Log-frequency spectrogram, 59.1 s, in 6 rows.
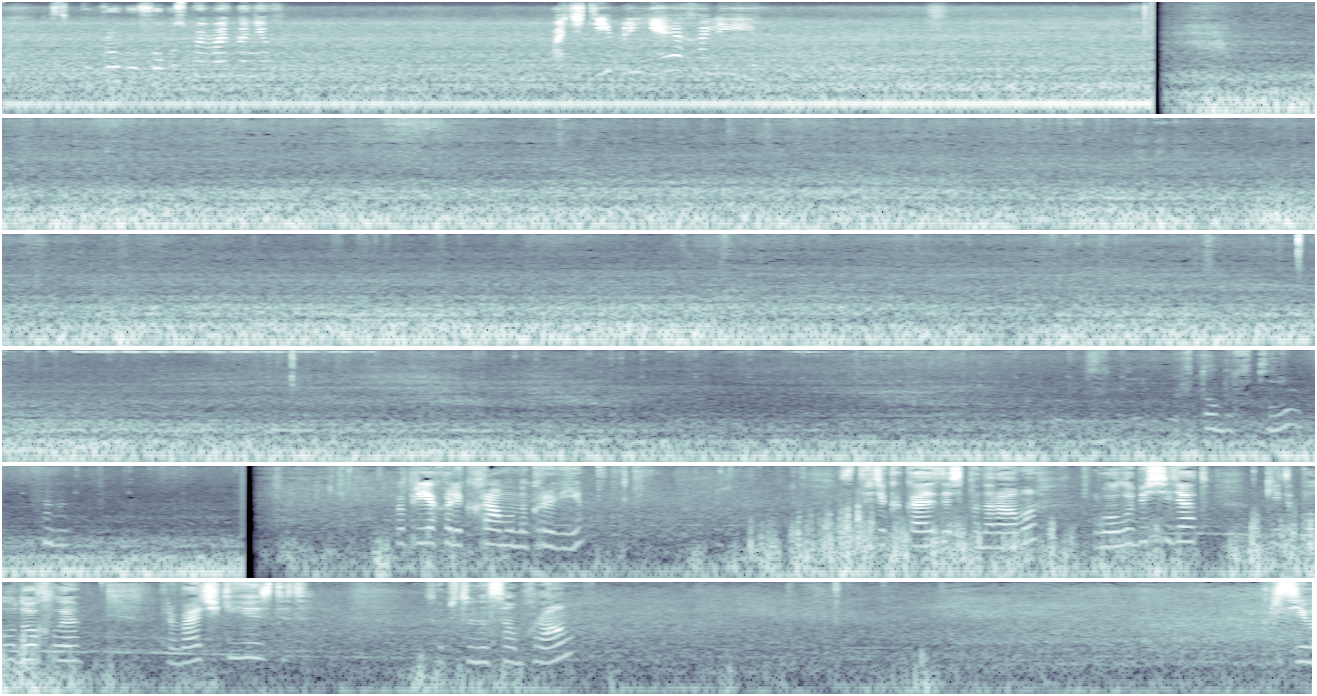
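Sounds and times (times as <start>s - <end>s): car engine rumble: 0.0s - 59.0s.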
